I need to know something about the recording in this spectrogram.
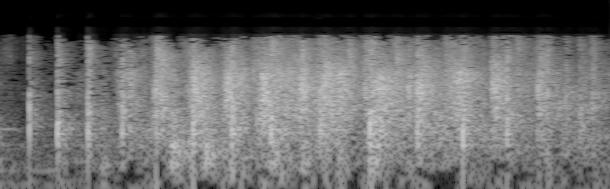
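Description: A room of people applauding: a few single claps, then the group joins in and the clapping thickens, easing off near the end.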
